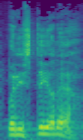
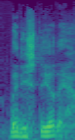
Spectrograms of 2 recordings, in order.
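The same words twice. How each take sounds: First: Said in the usual way. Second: Quiet reassurance; dropped soft. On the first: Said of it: "Now, sometimes he's silent". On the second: Shown as a demonstration. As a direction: still dropped to a hush. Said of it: "Let me tell you".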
